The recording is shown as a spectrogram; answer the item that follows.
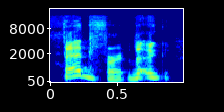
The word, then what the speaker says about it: Thedford: How do you say it? Tedford? Thedford. Literally the way it's spelled.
